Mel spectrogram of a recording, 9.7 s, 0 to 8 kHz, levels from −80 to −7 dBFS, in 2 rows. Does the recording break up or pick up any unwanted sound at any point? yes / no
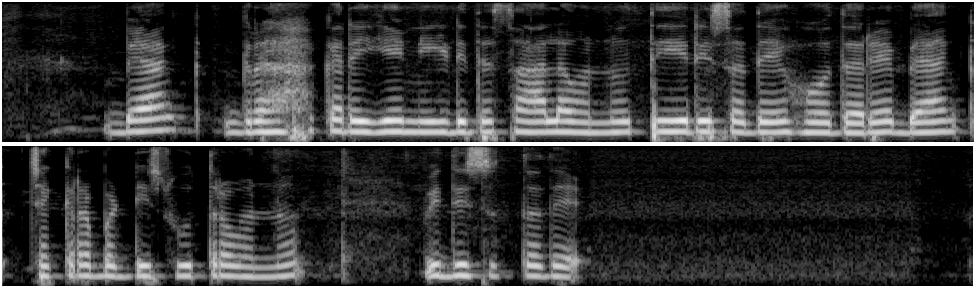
no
